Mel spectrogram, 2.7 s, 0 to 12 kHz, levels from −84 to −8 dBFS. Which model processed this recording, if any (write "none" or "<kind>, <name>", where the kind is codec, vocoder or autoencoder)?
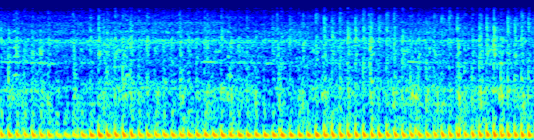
none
